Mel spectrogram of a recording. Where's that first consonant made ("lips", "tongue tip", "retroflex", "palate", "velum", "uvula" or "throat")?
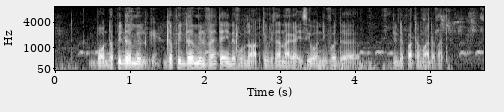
lips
